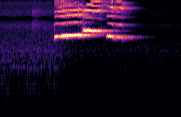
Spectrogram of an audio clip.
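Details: Caged orange-headed thrush, back to regular singing after moulting, giving a single short phrase of clear, sustained whistles that step up slightly then fall away, lasting under a second.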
